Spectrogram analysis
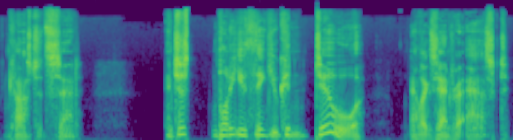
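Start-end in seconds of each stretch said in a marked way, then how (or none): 1.7-3.6 exasperated. A narrator's reading. Alexandra exasperated at friends.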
